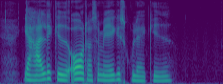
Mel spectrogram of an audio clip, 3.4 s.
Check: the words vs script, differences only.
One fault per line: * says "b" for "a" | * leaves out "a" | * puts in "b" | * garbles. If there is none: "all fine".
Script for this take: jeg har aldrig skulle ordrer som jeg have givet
* says "givet" for "skulle"
* puts in "ikke skulle"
